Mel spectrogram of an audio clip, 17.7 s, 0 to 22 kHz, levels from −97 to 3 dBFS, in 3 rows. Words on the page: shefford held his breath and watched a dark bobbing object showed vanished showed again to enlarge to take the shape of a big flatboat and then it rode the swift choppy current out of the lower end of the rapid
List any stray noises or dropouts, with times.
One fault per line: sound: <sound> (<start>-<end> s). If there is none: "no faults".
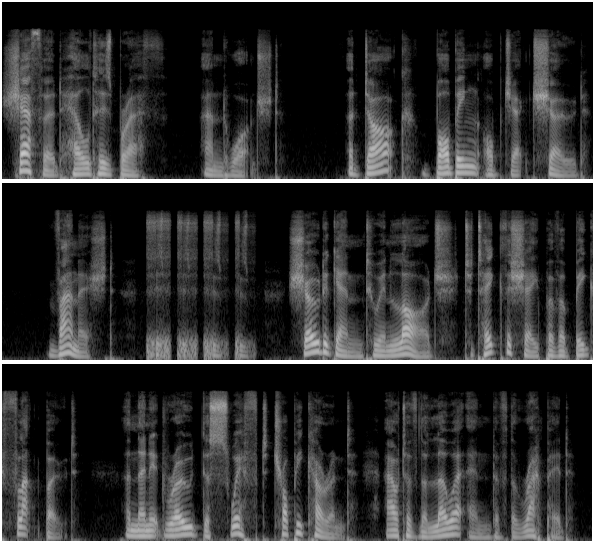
sound: laugh (7.3-8.5 s)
